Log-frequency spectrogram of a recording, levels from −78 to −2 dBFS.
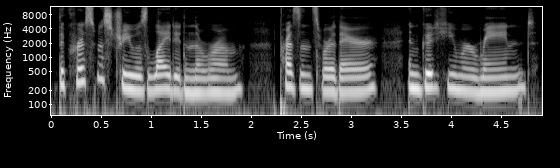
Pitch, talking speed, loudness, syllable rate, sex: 205 Hz, 185 wpm, -19 LUFS, 5.4 syllables/s, female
